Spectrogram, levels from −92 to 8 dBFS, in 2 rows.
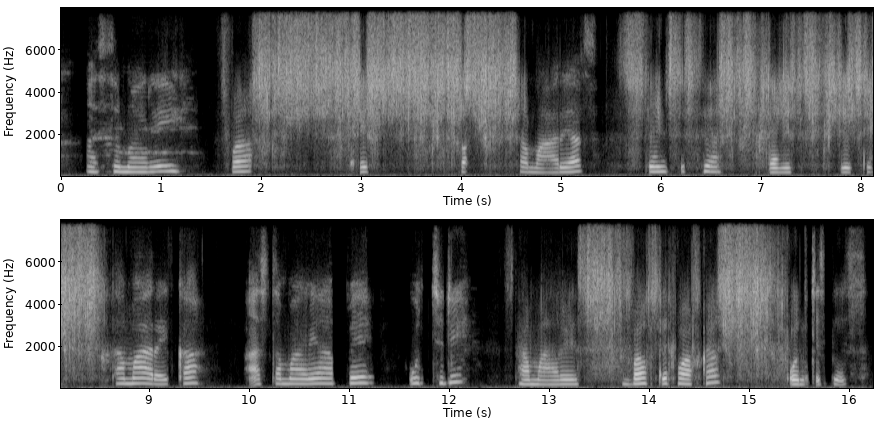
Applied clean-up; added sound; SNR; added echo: neural diffusion model UNIVERSE++.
